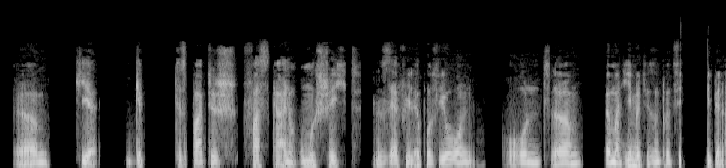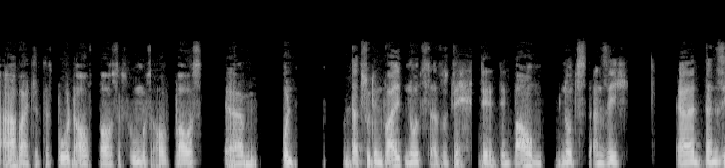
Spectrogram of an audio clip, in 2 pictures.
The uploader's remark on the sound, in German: auf Instagram-Live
